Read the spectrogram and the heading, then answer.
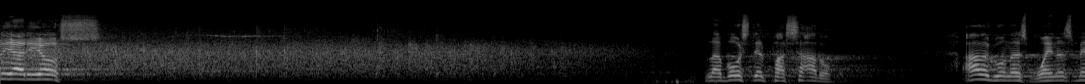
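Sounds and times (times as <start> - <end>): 
audience applauding: 0.0 - 6.5
speech: 0.2 - 0.9, 7.1 - 8.4, 9.6 - 10.8.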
